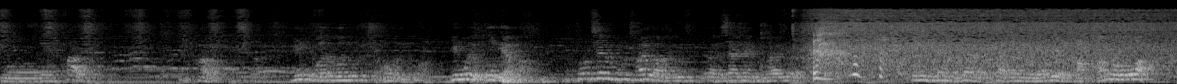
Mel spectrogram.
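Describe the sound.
People chat, then partway through a bright, airy spraying hiss starts and carries on under their voices to the end, like a spray bottle misting hair in a barber's shop.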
